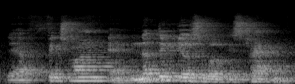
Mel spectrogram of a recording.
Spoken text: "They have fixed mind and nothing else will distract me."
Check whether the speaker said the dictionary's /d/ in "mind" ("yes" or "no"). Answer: no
